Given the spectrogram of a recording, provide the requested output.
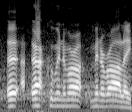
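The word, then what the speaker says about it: Acque Minerali: Alessio then has spun Aqua Minerale.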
